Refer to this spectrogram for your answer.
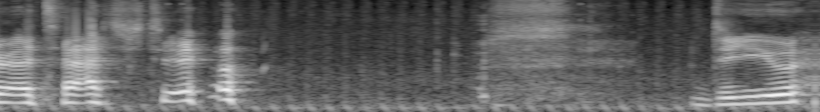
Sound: laughs

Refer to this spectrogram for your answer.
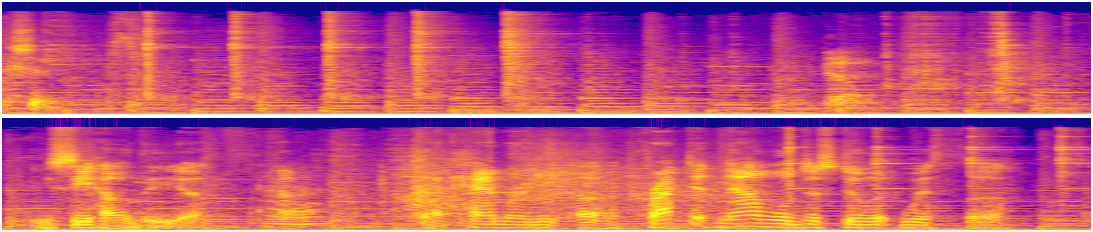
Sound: hammer banging sound

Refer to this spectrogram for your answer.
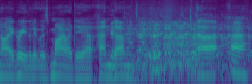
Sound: laughter

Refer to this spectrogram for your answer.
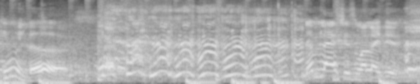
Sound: laughs

